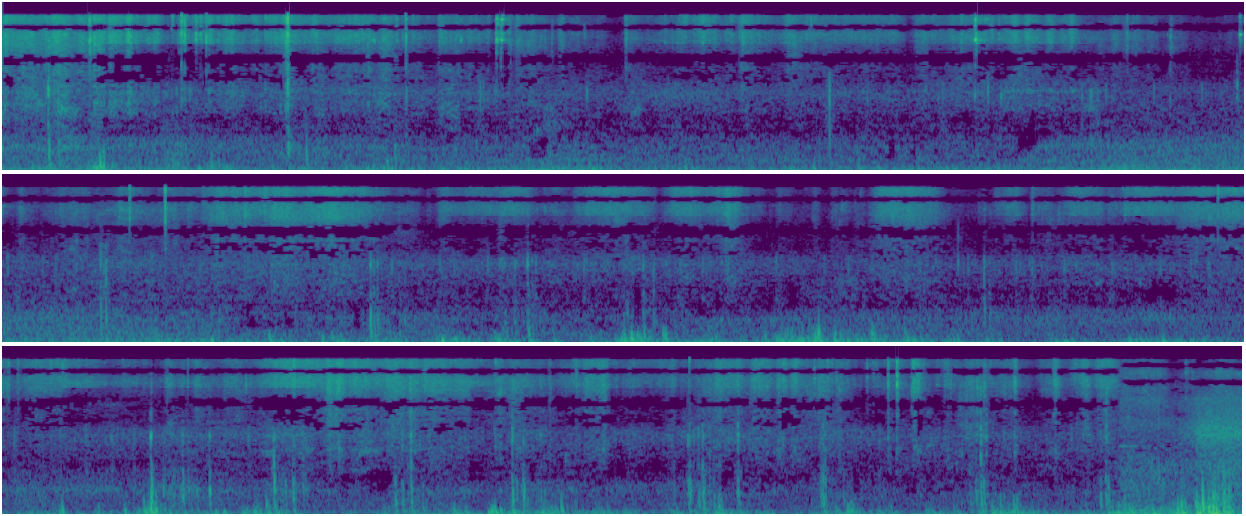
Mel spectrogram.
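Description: Footsteps crunching through snow at an irregular pace, over a steady low rumble of wind or handling on the microphone.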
